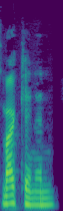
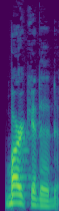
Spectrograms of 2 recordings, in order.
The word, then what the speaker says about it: Markkanen: Mark, is it Laurie Markkanen? Yeah, but it's Markkanen. – Markkanen. Okay, we've gotten that one right.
